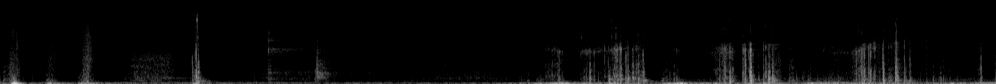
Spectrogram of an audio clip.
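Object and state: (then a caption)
Silicone microphone ear. Hands with long manicured nails cup, rub and tap the two soft white silicone rubber ears, ear-sized and mounted on the black rigid body of a 3Dio FS binaural microphone, using fingertips and palms. Sparse, muffled low thumps and soft scraping in the first half give way to denser crunchy rubbing and booming taps.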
